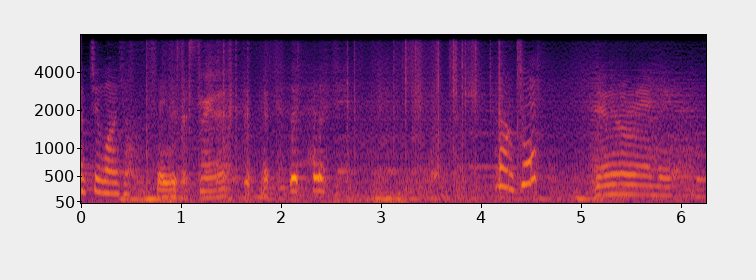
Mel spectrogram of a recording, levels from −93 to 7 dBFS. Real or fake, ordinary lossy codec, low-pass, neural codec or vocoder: fake; none; 7.2 kHz; codec, 16 kHz, 0.5 kbps, FunCodec, trained on Chinese and English, 25 frames a second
